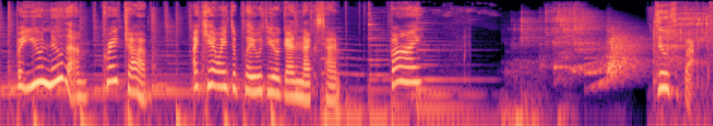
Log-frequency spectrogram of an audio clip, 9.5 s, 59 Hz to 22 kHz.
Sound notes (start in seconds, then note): 6.6 liquid pours; 6.9 cup pops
